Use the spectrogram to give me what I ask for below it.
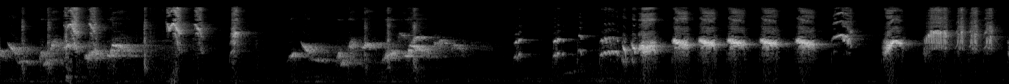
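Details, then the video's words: White-rumped shama in full song: rich whistled phrases and harsh clicks at first, then a rapid, steady series of repeated, ringing chattering notes, several each second. "Masteran Suara Burung Murai Batu"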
